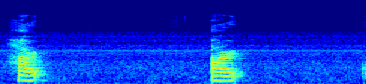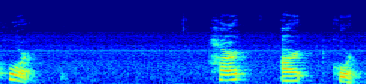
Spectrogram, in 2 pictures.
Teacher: if the word ends with rt we also use a glottal stop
